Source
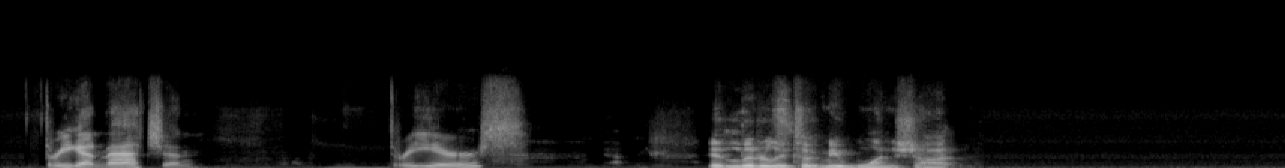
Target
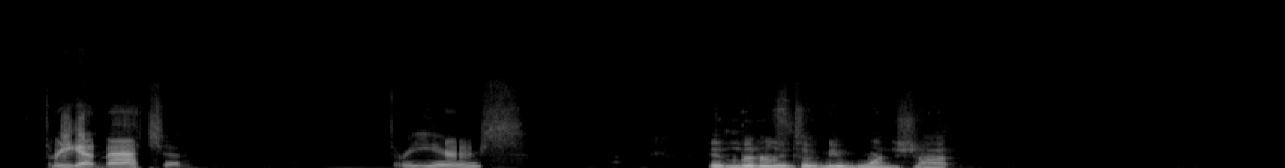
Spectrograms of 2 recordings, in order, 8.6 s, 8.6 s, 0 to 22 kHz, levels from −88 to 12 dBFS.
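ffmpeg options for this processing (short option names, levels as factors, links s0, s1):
-filter_complex "[0:a]aeval=exprs='if(lt(val(0),0),0.708*val(0),val(0))':c=same,asettb=1/sr,asplit=3[s0][s1][s2];[s0]atrim=end=2.804[s3];[s1]atrim=start=2.8:end=3.28,asetpts=PTS-STARTPTS,afade=t=in:d=0.004:c=qsin,afade=t=out:st=0.476:d=0.004:c=qsin,highpass=f=150:w=0.5412,highpass=f=150:w=1.3066[s4];[s2]atrim=start=3.276[s5];[s3][s4]acrossfade=d=0.004:c1=hsin:c2=qsin[s6];[s6][s5]acrossfade=d=0.004:c1=qsin:c2=hsin,afwtdn=0.0447,volume=0.473"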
